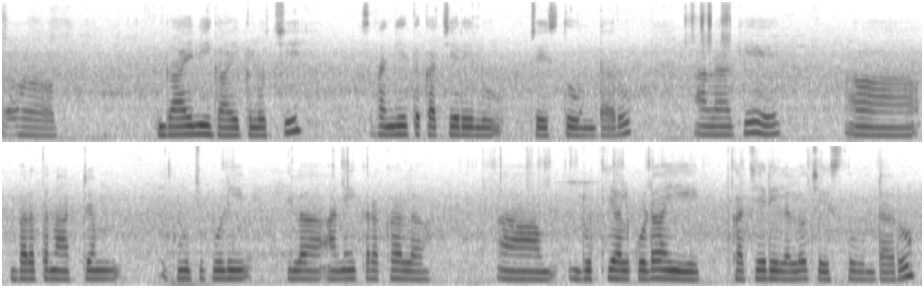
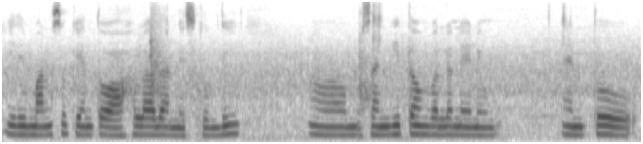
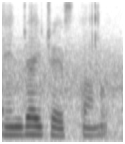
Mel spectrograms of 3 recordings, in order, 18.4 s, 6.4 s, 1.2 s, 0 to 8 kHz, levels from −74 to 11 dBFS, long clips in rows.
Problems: constant background noise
